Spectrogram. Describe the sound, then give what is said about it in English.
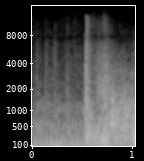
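Mortar fire during a military combat engagement: one sudden heavy boom lands midway through a constant low, rumbling background. “I'd expect this mortar fire to stop shortly, sir.”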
